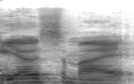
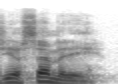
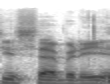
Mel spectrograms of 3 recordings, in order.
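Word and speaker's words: Yosemite: Um and I learned then and there that it was Yoseite. Uh not how it looks. I I will defend myself. It looks like yosomite. Uh, well, yeah, of course. But it's pronounced yuseity.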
